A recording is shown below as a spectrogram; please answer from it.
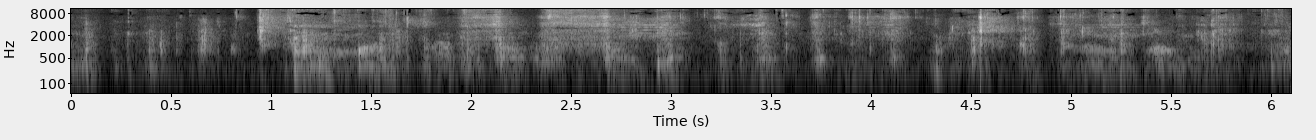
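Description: Close-up eating sounds: slurping and chewing of spicy rice vermicelli soup, with a quick run of wet clicks and smacks.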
